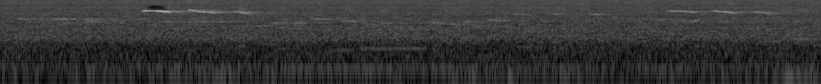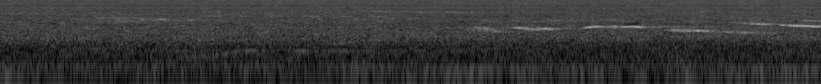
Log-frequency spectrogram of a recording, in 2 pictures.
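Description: Faint birds chirping in the background over a steady low rumble of outdoor noise, with a quick run of brighter chirps near the end.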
